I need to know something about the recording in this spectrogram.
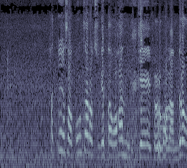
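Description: A young woman talks excitedly and laughs close to a microphone.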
